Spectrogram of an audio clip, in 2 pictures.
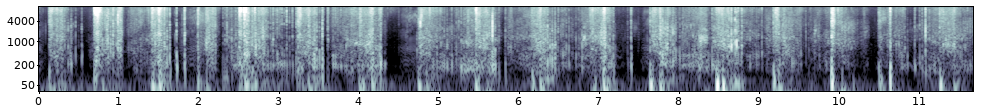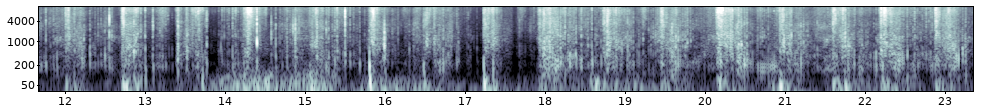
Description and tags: fotsteg på hård snö 4
Footsteps in hard snow. Recorded with Zoom H4.
hard, footsteps, snow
